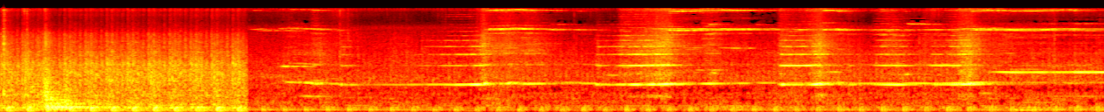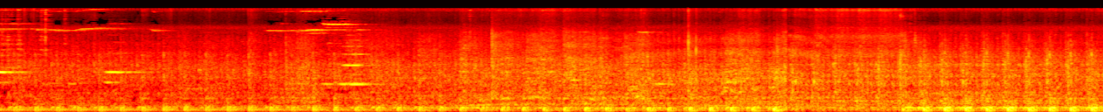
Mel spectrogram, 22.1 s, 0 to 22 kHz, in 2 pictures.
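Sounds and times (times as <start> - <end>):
diesel engine idling: 0.0 - 22.0
diesel truck engine running: 0.0 - 22.0
high squeal: 2.5 - 15.1.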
